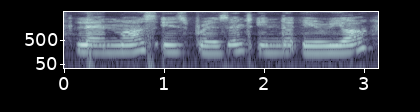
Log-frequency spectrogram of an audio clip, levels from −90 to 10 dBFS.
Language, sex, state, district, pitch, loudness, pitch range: English, male, Assam, Kamrup Metropolitan, 150 Hz, -13 LUFS, 150-160 Hz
